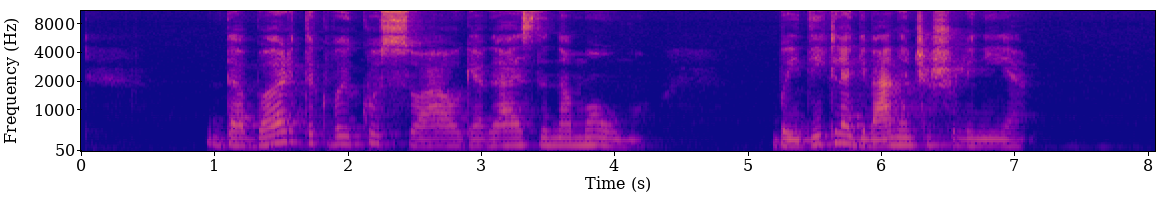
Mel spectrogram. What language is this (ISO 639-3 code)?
lit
